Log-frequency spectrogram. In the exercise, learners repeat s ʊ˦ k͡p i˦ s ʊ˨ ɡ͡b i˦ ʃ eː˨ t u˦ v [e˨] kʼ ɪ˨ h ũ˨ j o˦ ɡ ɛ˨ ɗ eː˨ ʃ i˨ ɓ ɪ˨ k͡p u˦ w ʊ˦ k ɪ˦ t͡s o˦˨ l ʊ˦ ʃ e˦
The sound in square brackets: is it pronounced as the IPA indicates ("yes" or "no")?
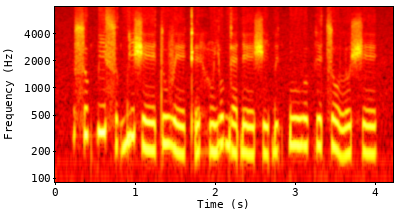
no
